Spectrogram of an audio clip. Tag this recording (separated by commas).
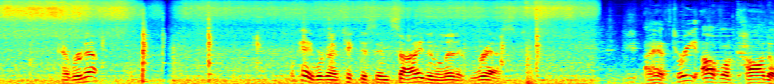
Speech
